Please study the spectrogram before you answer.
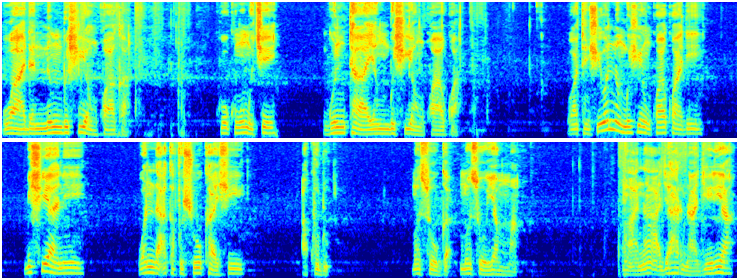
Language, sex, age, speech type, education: Hausa, male, 15-29, spontaneous, secondary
